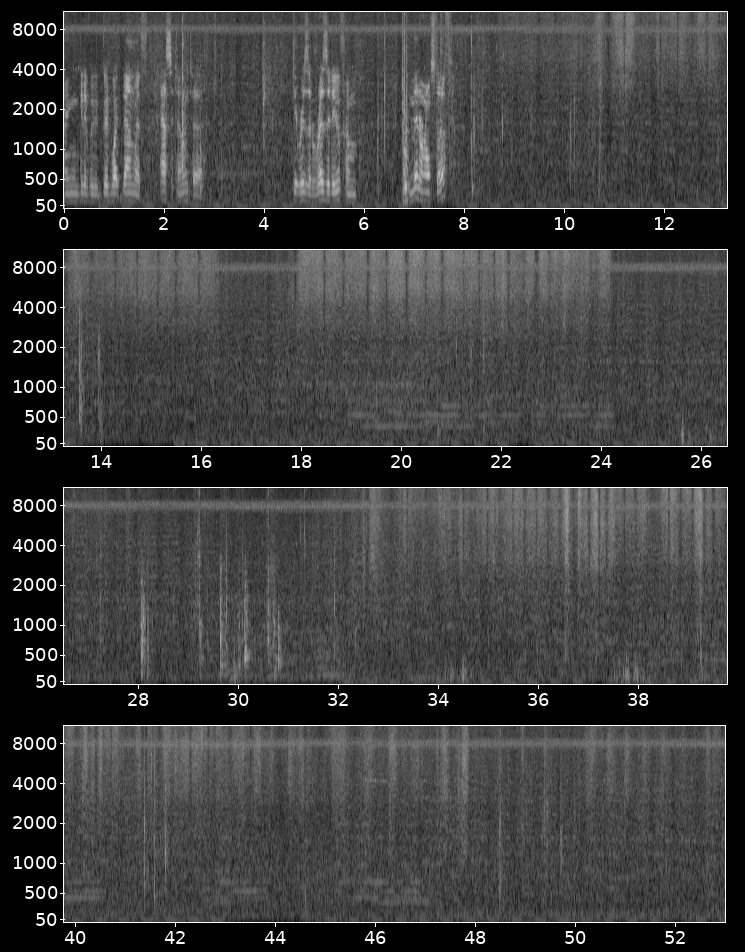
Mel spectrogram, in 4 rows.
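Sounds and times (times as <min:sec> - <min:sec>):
rag wiping car panel: 0:07.0 - 0:16.4, 0:17.7 - 0:24.4, 0:32.3 - 0:51.8.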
